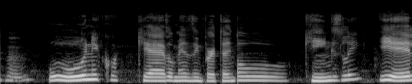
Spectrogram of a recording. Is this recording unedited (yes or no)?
no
